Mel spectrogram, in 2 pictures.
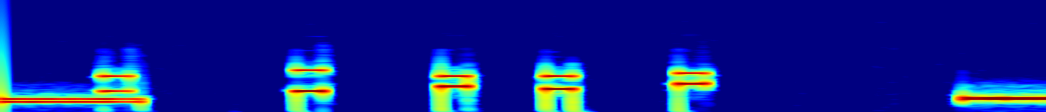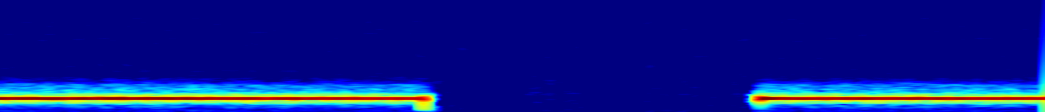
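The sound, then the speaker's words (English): A telephone dial tone gives way to a few short keypad beeps as a number is dialed, then two long, steady ringing tones separated by silence. “We'll jump in when we feel like you need a little bit of extra help, but I'm dialing the number right now.”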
